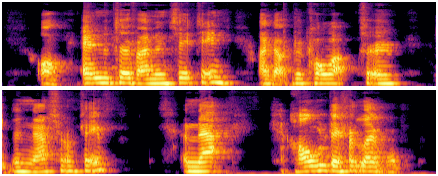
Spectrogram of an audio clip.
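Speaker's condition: Cerebral palsy

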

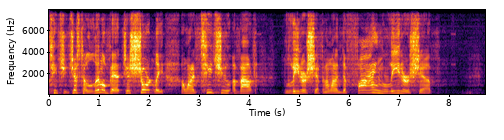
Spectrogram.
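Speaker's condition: Cleft palate; revived by nurse

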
